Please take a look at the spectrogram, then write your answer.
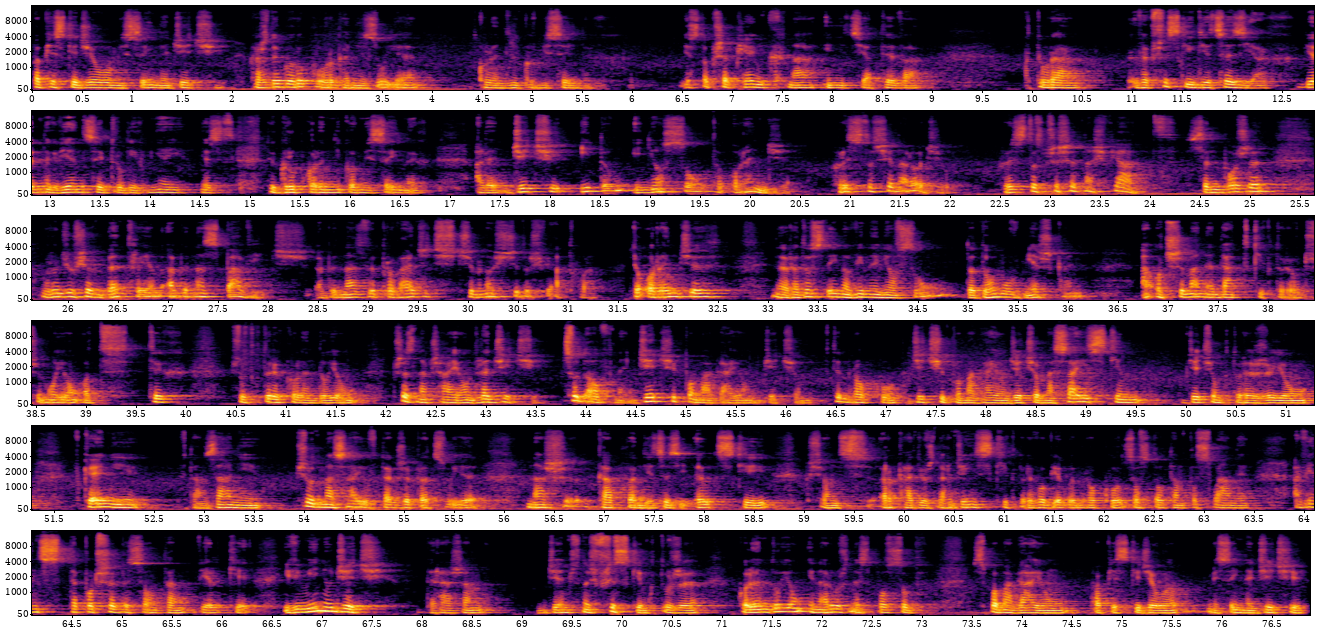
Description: Biskup diecezji ełckiej ksiądz Jerzy Mazur podkreśla, że mimo wymuszonych zmian idea uroczystości Objawienia Pańskiego pozostaje niezmienna.
Ksiądz biskup Jerzy Mazur zwraca także uwagę na inny aspekt tego święta.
